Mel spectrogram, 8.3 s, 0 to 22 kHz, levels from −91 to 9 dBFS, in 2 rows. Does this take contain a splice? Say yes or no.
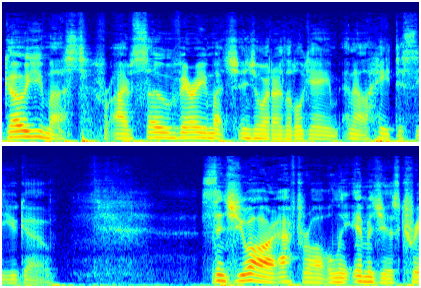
no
